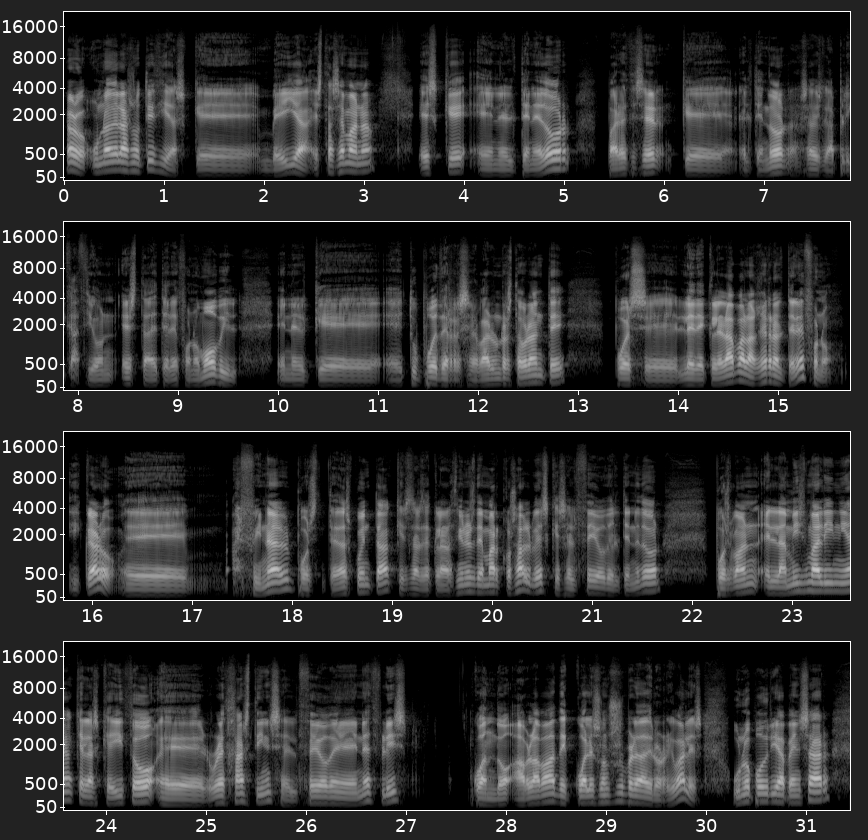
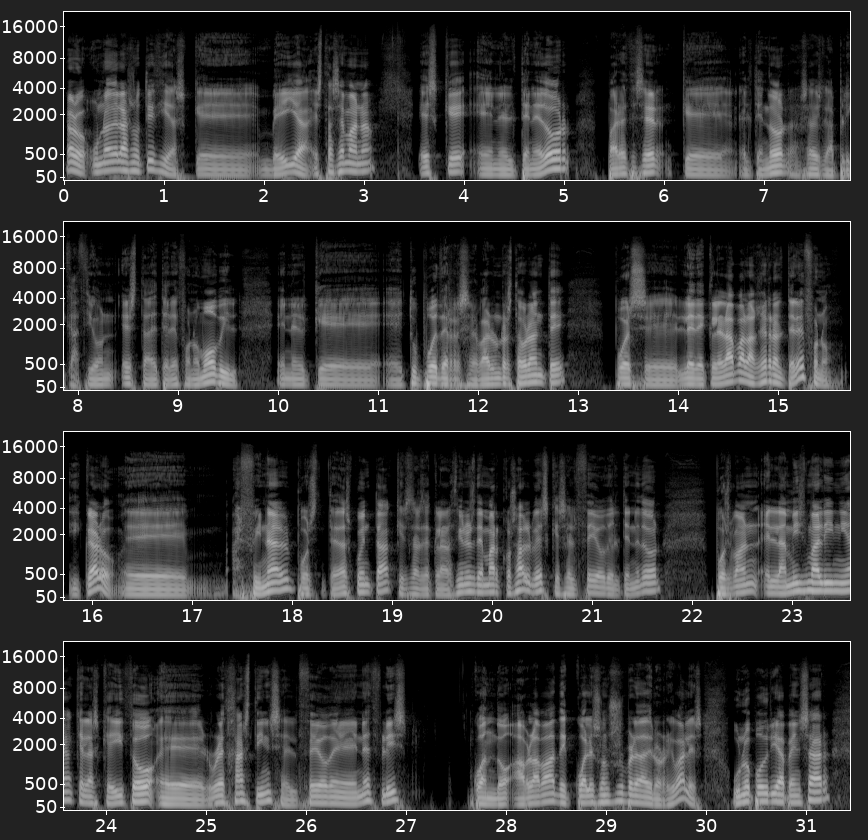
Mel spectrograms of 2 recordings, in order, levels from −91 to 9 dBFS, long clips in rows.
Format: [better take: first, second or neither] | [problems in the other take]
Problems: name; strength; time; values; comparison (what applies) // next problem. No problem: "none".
second | thin; very; fading below 550 Hz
